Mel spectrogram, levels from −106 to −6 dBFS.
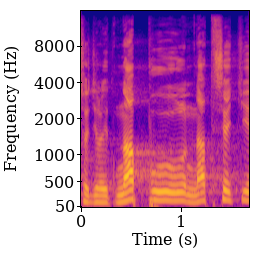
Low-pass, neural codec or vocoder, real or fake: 14.4 kHz; none; real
